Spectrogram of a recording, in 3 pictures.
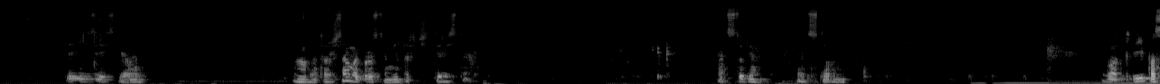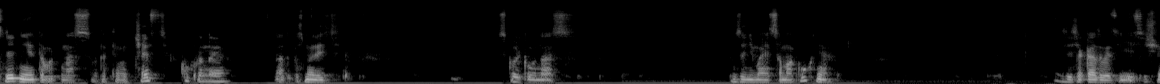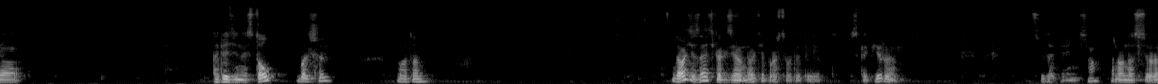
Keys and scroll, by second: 4.6 Return, 6.5 Return, 7.2 space, 7.5 Escape, 8.4 ctrl+s, 20.7 ctrl+s, 31.0 ctrl+c, 34.3 ctrl+v.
